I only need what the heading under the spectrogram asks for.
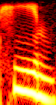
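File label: "tim4", Cantonese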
